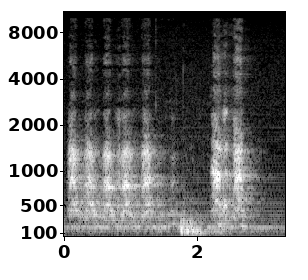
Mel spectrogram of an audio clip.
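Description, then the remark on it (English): A dog barks repeatedly: a quick run of sharp barks, a short lull, then two more. No one speaks. “feed the dog.”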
